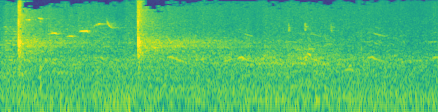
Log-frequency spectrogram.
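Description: Birds chirping faintly in scrubland, short quick calls rising and falling in pitch, over a low rumble of wind on the microphone. Two sharp clicks stand out, one just after the start and one about a second later.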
